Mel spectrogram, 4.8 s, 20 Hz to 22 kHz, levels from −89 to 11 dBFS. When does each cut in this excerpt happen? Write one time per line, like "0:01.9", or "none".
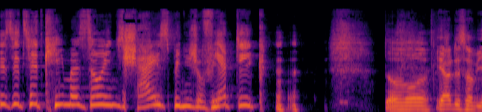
0:01.2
